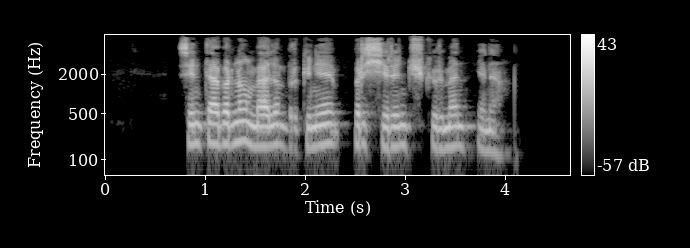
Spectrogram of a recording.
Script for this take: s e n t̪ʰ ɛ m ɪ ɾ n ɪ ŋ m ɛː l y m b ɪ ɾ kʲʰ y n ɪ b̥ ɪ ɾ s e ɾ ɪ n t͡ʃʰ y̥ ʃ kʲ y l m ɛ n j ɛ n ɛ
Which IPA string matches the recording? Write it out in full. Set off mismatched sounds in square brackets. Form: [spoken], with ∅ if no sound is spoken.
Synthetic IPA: s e n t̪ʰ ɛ [b] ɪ ɾ n ɪ ŋ m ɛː l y m b ɪ ɾ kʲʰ y n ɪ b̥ ɪ ɾ [ʃ] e ɾ ɪ n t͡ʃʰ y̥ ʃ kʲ y [ɾ] m ɛ n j ɛ n ɛ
